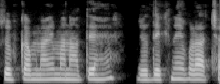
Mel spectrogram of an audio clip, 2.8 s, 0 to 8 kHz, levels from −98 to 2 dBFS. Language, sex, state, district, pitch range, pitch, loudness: Hindi, female, Uttar Pradesh, Deoria, 175-185 Hz, 180 Hz, -26 LUFS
